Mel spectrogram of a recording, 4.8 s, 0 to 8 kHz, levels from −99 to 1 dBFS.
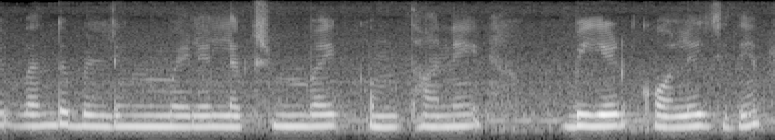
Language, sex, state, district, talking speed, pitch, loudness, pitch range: Kannada, female, Karnataka, Bidar, 100 wpm, 200 Hz, -17 LUFS, 195-210 Hz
